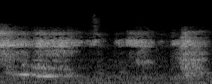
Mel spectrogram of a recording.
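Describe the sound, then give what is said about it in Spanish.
A garage door closing, heard as a series of raspy, hissing bursts that rise and fall in an uneven rhythm, fairly loud, with no one talking. “No, es la puerta del garaje que, que cerró.”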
